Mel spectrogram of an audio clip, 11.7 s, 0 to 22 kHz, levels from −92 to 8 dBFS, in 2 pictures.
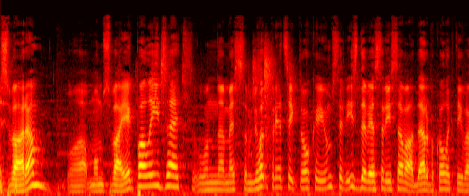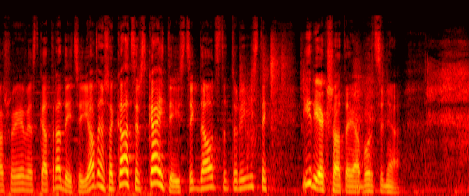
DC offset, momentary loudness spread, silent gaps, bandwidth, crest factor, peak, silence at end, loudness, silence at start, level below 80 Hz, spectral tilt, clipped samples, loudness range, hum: under 0.1%; 12 LU; none; 16 kHz; 20 dB; -8 dBFS; 0 s; -29 LUFS; 0 s; -52 dBFS; -4.5 dB/octave; under 0.1%; 3 LU; none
